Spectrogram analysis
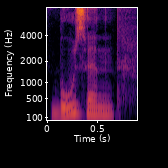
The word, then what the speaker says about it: Busen: The first one is the regular S, it's pronounced Busen.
